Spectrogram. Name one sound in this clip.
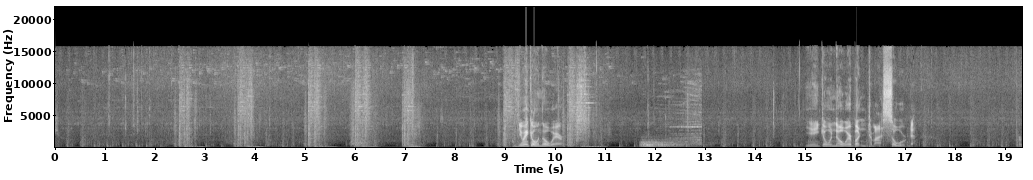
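Armoured footsteps thud and clank on soft ground.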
